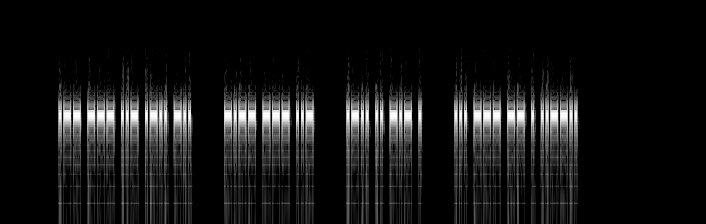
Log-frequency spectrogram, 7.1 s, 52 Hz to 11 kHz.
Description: Morse code, heard as a keyed tone, about 50 wpm, 700 Hz. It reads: WOULD YOU LIKE SOME?
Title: 2x Word-Spacing - Sentences from Top 100 Words - 50wpm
